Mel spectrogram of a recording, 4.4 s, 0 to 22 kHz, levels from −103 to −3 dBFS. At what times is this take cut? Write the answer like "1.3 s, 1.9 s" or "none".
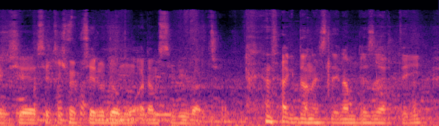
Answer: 2.4 s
